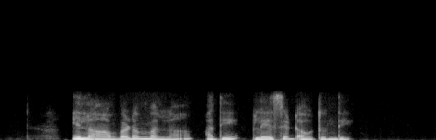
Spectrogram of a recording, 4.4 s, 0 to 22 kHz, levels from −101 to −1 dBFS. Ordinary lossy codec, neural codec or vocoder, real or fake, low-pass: Opus, 24 kbps; vocoder, 22.05 kHz, 80 mel bands, WaveNeXt; fake; 7.2 kHz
